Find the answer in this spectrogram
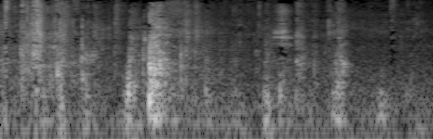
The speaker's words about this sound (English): And dogs are scratching their backs.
